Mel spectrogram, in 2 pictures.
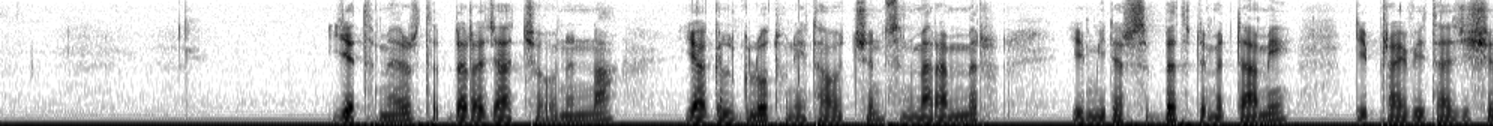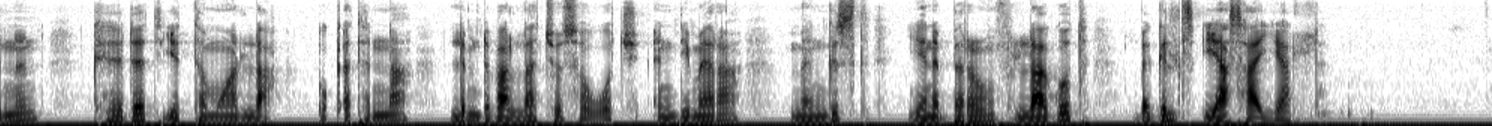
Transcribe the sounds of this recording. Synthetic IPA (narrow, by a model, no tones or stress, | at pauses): jɛt̪ʰɨmhɨɾt̪d̪əɾəd͡ʒat͡ʃːɛ̰w̰nɨnːa | jɛaɡəlɡɨlo̞t̪hune̞t̪ʰawo̞t͡ʃːɪnsɨnməɾəmːɨɾ | jɛmːid̪əɾsɨbːət̪d̪ɨmɨd̪ame̞ | jɛpɾajvet̪ʰajzeʃɪnɨn | kʰəhɨd̪ət̪jɛt̪ʰːəmʷalːa̰ | ʔɨkʼət̪ʰɨnːa | lɨmd̪balːat͡ʃːɛwsə̰wːo̞̰t͡ʃːʔɨnd̪iməɾa | məŋɡɨst̪ | jɛnəbːəɾəwnfɨlːaɡo̞t̪ | bəɡɨlsʼjasajːa̰l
